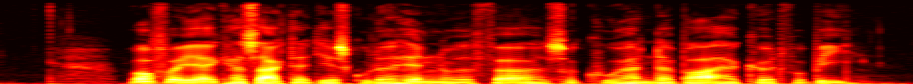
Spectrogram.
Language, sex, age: Danish, male, 24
